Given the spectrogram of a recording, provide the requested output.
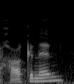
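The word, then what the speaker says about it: Harkonnen: har or the harkonen I pronounced it harkonen and I've pronounced it like that for many many years and then so when they said harken in I was like this sounds weird I don't like this I say har Conan doing 2000 no no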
